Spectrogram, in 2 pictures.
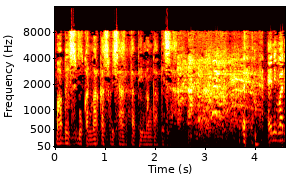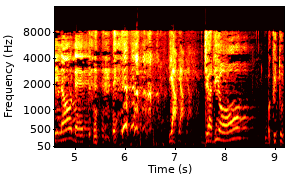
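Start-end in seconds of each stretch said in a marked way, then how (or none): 2.4-4.2 very high, loud cackle; shrieking laugh. Real, not acted. Big laugh. 5.2-6.8 shrieking laugh. Real, not acted. Big laugh.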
